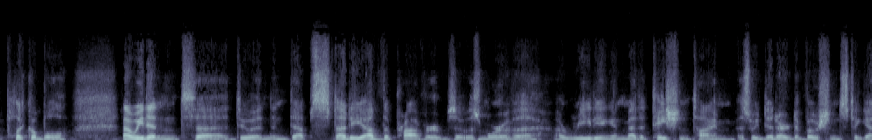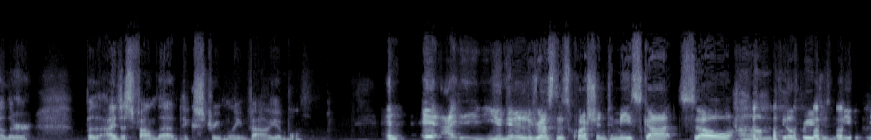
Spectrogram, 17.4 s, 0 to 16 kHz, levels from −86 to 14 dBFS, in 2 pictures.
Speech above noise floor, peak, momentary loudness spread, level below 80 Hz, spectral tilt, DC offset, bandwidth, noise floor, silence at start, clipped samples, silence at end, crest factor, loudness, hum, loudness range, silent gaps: 37 dB; -2 dBFS; 13 LU; -46 dBFS; -4.5 dB/octave; under 0.1%; 12.5 kHz; -58 dBFS; 0.05 s; under 0.1%; 0 s; 20 dB; -21 LUFS; none; 8 LU; none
